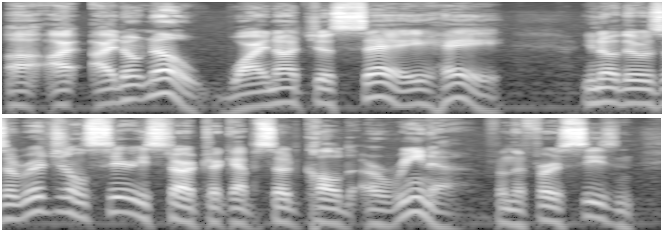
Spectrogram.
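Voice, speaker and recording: A man's voice: mid-range voice, very animated, fast, a bit bright. A man hosting a live talk show, giving emphatic, opinionated commentary with rhetorical questions.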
